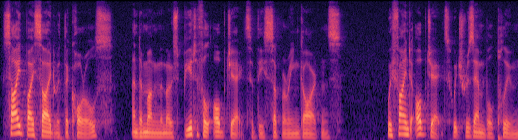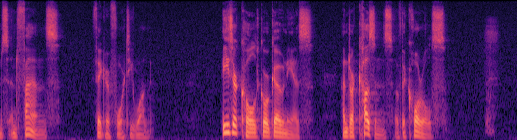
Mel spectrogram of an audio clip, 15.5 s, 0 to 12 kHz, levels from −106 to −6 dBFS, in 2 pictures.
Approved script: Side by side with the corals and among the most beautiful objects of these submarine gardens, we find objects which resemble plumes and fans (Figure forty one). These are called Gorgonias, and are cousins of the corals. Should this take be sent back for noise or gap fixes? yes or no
yes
